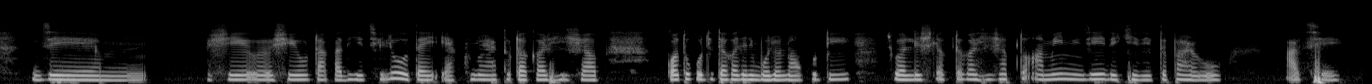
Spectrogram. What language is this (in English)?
Bangla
